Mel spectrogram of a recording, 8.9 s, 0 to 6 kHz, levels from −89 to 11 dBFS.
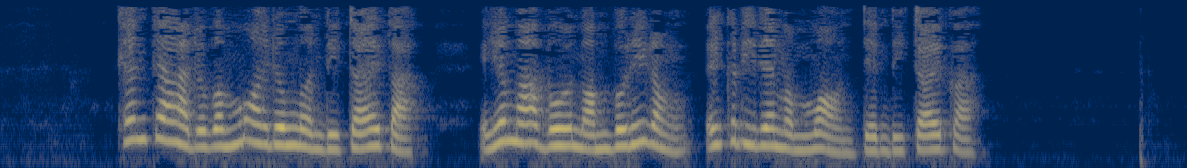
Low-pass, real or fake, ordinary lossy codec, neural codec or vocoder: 5.4 kHz; fake; MP3, 24 kbps; codec, 16 kHz in and 24 kHz out, 0.8 kbps, FocalCodec, streaming, 65536 codes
